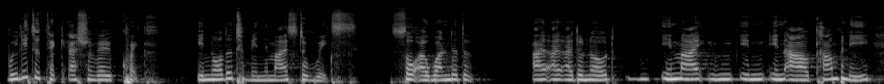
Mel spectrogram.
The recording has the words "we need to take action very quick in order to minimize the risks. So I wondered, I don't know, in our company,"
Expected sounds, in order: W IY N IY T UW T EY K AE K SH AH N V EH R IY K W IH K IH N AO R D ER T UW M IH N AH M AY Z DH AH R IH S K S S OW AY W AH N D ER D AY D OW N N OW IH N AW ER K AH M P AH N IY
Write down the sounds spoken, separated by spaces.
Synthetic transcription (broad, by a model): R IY L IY T UW T EY K AE K SH AH N V EH R IY K W IH K IH N AO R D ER T UW M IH N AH M AY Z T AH W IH K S S OW AY W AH N D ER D AY D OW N N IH IH N AW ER K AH M P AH N IY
